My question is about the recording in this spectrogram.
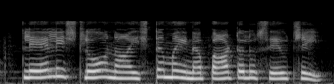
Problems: none marked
